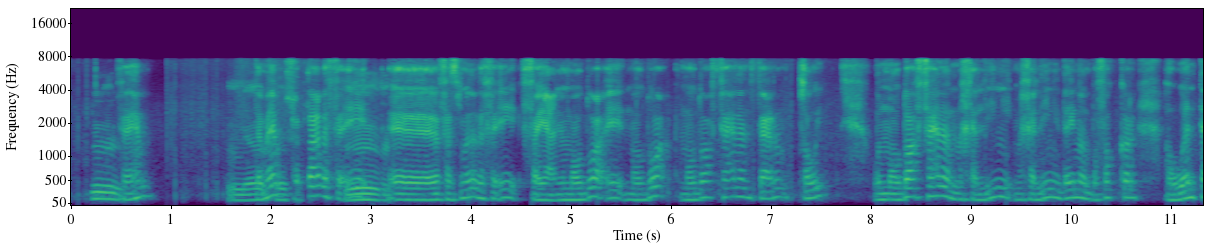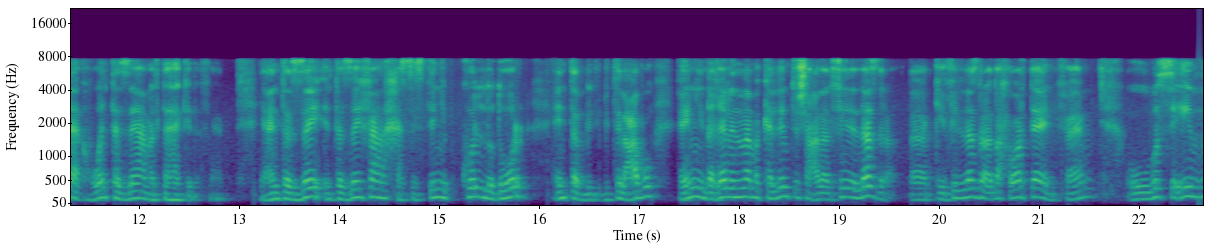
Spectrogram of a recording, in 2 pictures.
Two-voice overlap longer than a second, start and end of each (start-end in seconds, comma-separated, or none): none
